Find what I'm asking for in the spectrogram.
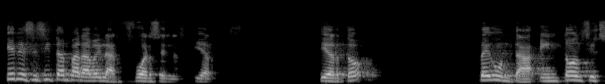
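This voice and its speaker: Male teacher, slightly high voice; lively classroom lecturer who repeats lines and quizzes students nonstop. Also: highs cut off. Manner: animated, repeats phrases, quizzes students with rapid questions. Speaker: psychology teacher.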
